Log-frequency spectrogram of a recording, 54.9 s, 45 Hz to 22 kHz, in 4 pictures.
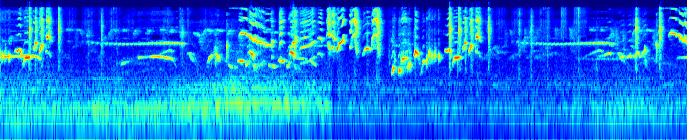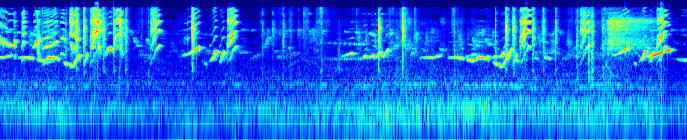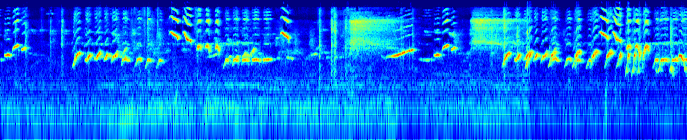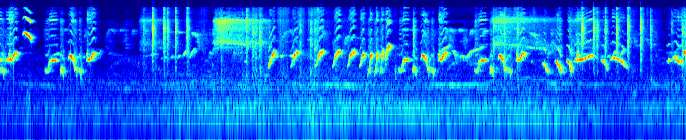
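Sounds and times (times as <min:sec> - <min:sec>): bird singing whistles and trills: 0:00.0 - 0:54.9
harsh hissing bird note: 0:25.8 - 0:27.0, 0:34.3 - 0:35.6, 0:36.8 - 0:38.0, 0:45.3 - 0:46.6, 0:51.0 - 0:52.0.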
